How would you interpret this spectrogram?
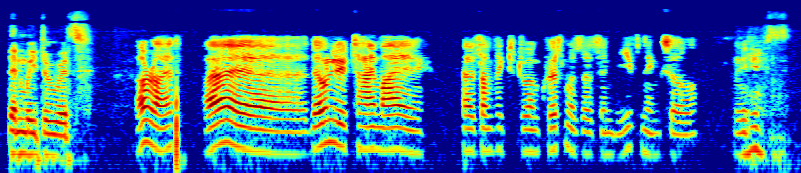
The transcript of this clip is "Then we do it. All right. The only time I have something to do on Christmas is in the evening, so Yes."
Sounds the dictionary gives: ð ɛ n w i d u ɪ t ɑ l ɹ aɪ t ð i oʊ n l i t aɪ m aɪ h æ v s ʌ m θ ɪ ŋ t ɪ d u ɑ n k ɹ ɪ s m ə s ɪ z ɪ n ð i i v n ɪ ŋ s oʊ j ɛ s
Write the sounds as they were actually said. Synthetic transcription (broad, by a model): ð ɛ n w i d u ɪ t ɑ l ɹ aɪ t ð i oʊ n l i t aɪ m aɪ h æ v s ʌ m θ ɪ ŋ t ɪ d u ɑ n k ɹ ɪ s m ə s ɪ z ɪ n ð i i v n ɪ ŋ s oʊ j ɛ s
